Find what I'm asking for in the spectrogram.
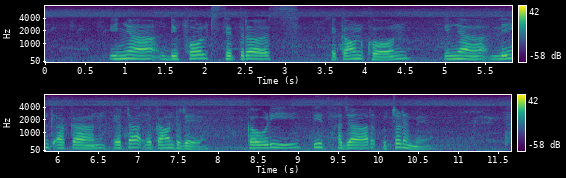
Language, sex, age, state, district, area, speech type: Santali, male, 30-45, Jharkhand, Seraikela Kharsawan, rural, read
